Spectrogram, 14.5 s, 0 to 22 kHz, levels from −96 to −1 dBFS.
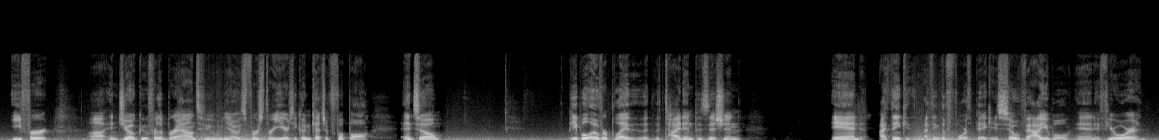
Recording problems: wind noise on the microphone; occasional gusts; until 3.5 s, from 5.5 to 9 s and from 11 s on; 20 dB below the speech

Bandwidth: 13.5 kHz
